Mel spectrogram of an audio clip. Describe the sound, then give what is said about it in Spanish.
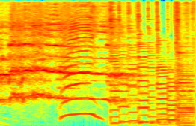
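A rooster crows once, a loud, drawn-out call that rises and falls in pitch, and then bright stepped musical tones take over for the last second. No one speaks. “El gallo es una chimba.”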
